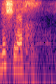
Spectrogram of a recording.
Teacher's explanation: طالب يقرأ الحاء يقرأها خاء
